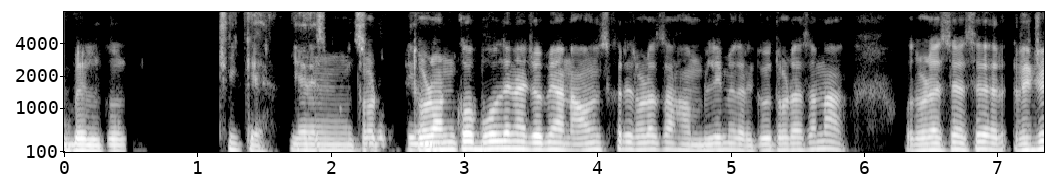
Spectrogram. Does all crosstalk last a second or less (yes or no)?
no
